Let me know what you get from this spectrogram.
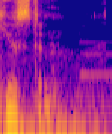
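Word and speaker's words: Huston: it and at Glenn Houston with two ends and it's spelled like hustin hu sto n but pronounced like Houston good job yeah you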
